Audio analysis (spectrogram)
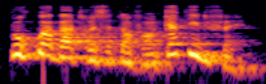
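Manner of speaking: high, loud indignant questions; crying out. A narrator's reading. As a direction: protest loudly on the child's behalf. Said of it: "criai-je bien haut".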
